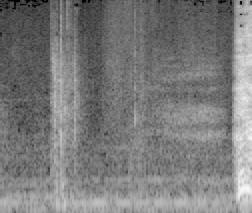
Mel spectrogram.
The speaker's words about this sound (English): I'm going to sneeze on it.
